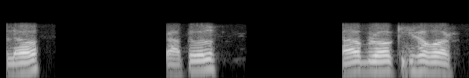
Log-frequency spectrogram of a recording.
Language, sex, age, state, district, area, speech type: Assamese, male, 18-30, Assam, Barpeta, rural, conversation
